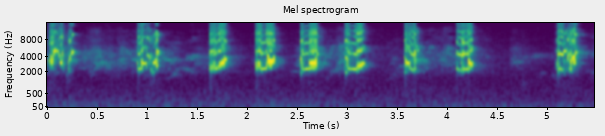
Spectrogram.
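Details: Pair of young lovebirds, euwing green opaline and red-eyed albino, sharing one cage; shrill grating chirps in steady succession, about eight in five seconds, over faint background chatter.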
